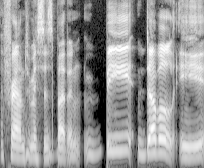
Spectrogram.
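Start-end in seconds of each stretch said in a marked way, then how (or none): none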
